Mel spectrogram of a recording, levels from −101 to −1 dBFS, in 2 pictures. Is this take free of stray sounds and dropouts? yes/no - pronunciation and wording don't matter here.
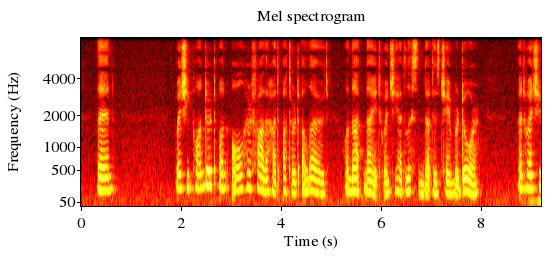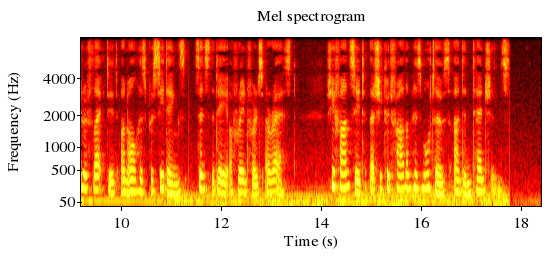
yes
